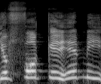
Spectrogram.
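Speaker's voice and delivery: put-on Boston accent. Retelling a locker-room argument after an eye injury: Kevin Sullivan's Boston accent. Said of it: "with that Boston accent".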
